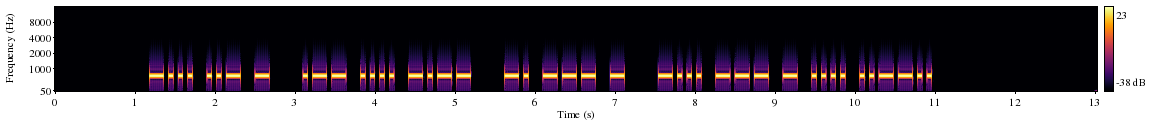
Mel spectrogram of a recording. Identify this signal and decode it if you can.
Morse code, heard as a keyed tone, about 21 wpm, 700 Hz. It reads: BUT WHY NOT BOTH?
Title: Sentences from Top 1000 Words - Review Part 1 - 20wpm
